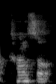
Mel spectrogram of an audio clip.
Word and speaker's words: consul: 这两个词发音是一样的，consul 跟我们刚刚那个是一样的啊。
